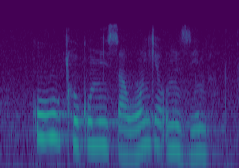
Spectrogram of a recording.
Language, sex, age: Xhosa, female, 26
